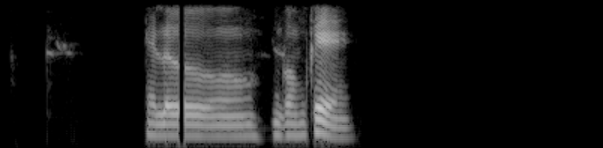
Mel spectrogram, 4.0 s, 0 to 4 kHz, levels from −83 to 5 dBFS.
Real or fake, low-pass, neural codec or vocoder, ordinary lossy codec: real; 3.6 kHz; none; none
